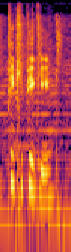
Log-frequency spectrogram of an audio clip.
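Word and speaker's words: pikipiki: remember was peaky peaky that's spelled p-i-k-i twice peeky-peeky that is that's what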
